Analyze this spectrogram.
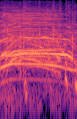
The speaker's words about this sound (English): We held up the bell that we use on the show before. Yeah. Huge cheer for the bell.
